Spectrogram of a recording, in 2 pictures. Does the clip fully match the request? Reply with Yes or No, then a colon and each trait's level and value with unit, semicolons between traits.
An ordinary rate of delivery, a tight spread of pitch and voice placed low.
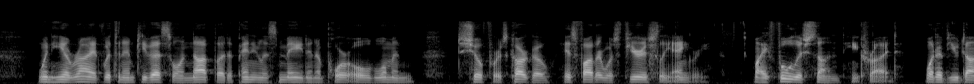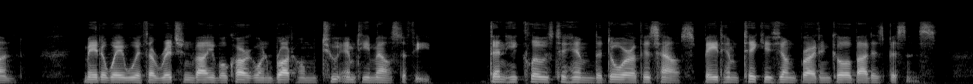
No: fast, 230 wpm; narrow, 1.5 semitones; low, 110 Hz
